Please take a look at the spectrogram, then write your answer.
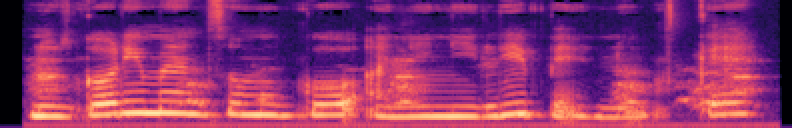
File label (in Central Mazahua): nuzgo ri menzumu̷go a jñiñi lipe, nutsk'e, Mazahua; INALI; AprendeMazahua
